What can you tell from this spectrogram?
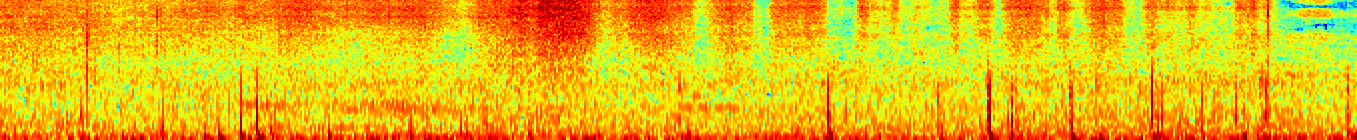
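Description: Orange cat purring close to the microphone, a steady low throbbing rumble, with scattered short scratchy rubbing noises as it is stroked and pushes against the person.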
